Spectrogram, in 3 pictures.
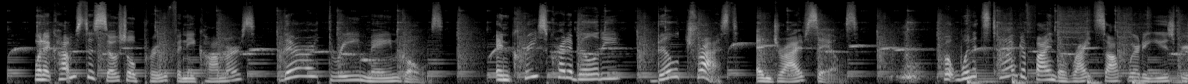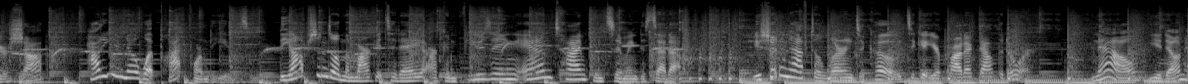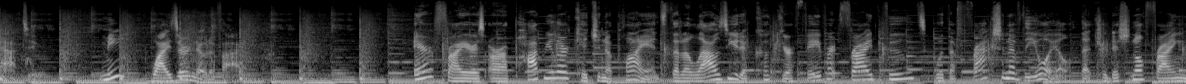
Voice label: Explainer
